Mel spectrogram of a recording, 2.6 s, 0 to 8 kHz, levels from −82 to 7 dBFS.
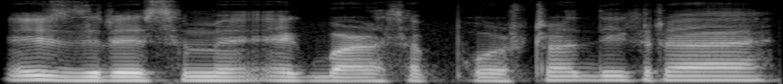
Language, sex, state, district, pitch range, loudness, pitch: Hindi, male, Jharkhand, Garhwa, 130-150 Hz, -17 LUFS, 140 Hz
